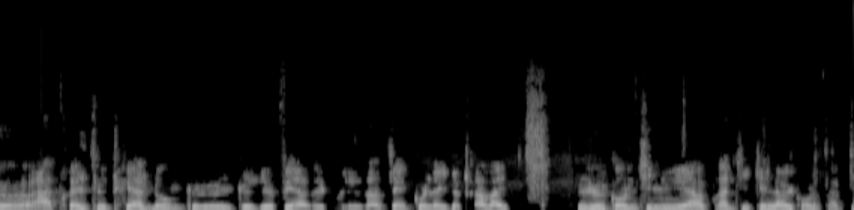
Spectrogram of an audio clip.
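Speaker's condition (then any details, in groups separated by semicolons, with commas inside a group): Dystonia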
